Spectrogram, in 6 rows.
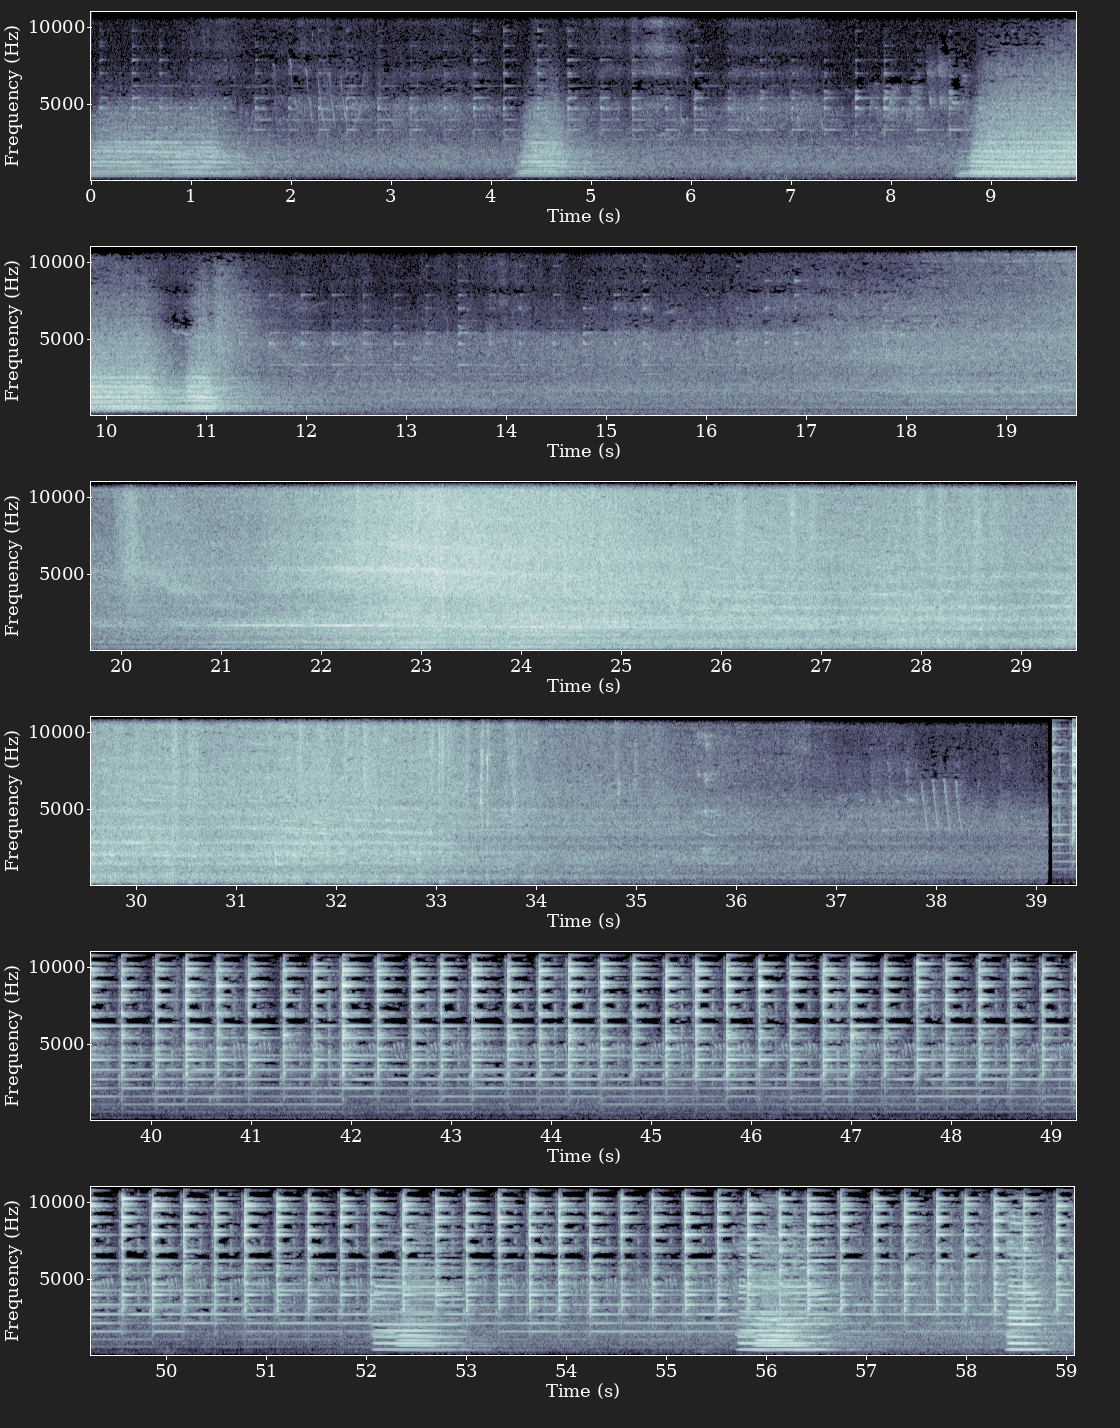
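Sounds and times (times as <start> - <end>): train horn blast: 0.0 - 1.8, 4.2 - 5.5, 8.7 - 12.2, 52.0 - 53.3, 55.7 - 56.9, 58.4 - 59.0
crossing bell dinging: 0.0 - 34.7, 39.2 - 59.0
passenger train rumbling past: 0.0 - 59.0.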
